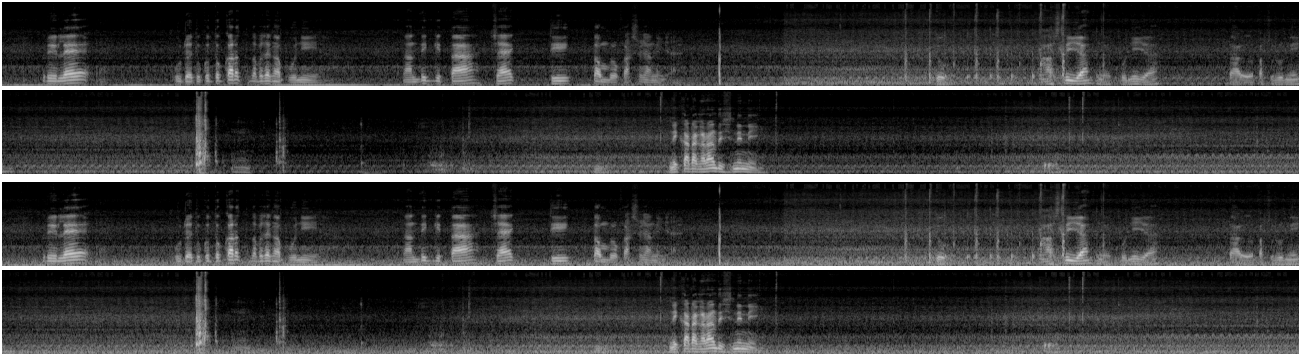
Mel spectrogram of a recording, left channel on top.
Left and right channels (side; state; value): right; noise; rumble, 9 dB below the sound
